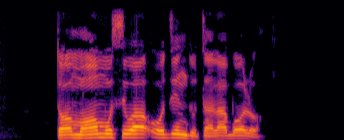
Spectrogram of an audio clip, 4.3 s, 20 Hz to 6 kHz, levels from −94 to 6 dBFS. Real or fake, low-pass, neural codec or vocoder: real; 5.4 kHz; none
